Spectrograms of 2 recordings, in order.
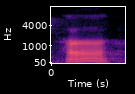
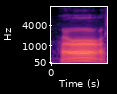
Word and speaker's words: Hur: And so Aaron, his brother, and Hur, am I pronouncing that pro- correctly? H? Hur. Hur, sorry. Hur. Goodness. Thank you.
